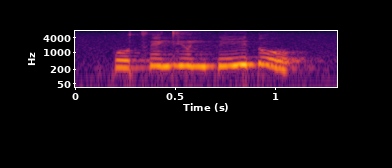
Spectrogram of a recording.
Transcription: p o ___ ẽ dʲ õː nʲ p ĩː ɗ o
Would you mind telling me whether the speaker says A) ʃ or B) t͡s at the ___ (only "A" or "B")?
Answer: B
